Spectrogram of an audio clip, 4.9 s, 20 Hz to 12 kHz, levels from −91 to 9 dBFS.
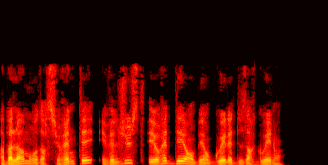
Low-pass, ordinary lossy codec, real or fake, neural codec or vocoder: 7.2 kHz; AAC, 32 kbps; real; none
